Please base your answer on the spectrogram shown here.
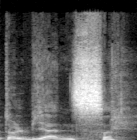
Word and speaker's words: Tolbians: Bonsoir The Tolbians.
